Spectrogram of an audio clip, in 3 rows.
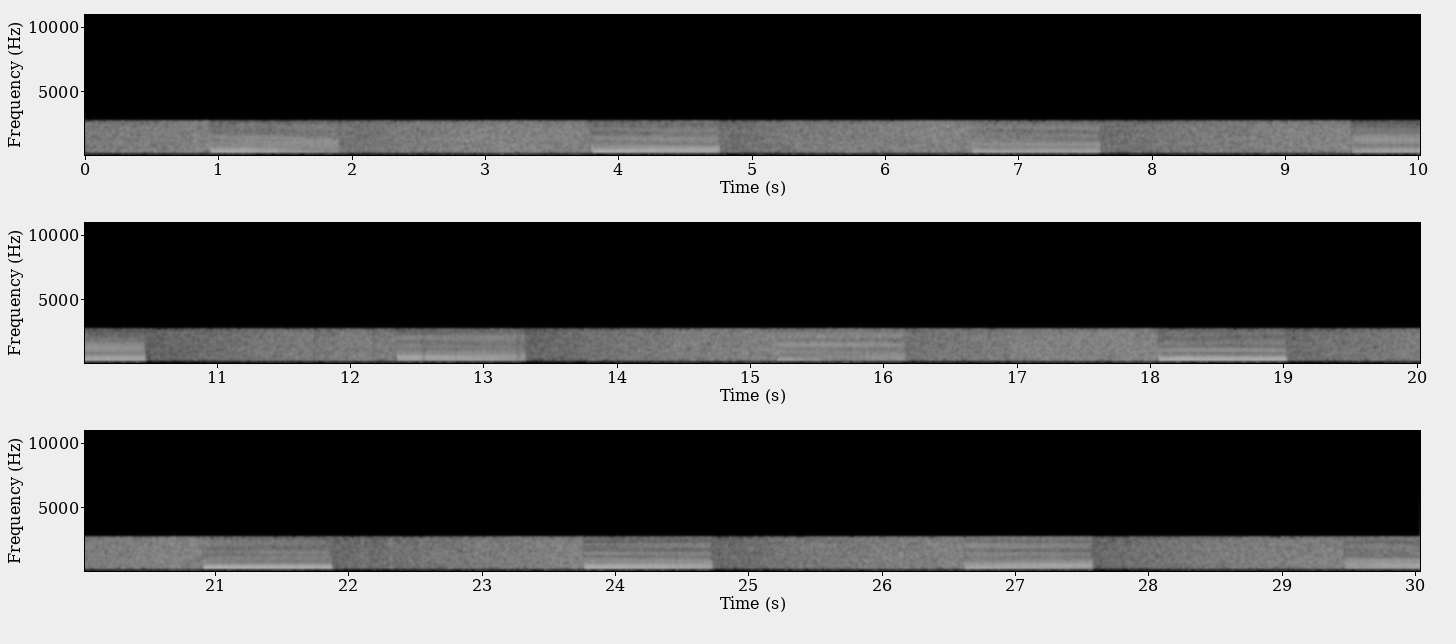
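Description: UVB-76, "The Buzzer", the Russian shortwave station on 4625 kHz, heard through a receiver in upper sideband. A harsh buzz lasting just under a second repeats about every three seconds, about ten times, with radio static hiss between the buzzes that swells until the next one.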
